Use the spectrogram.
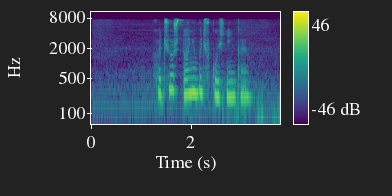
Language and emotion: Russian, neutral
